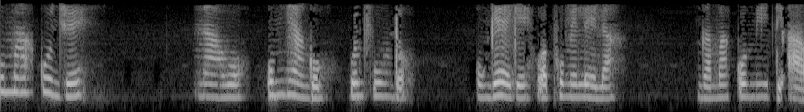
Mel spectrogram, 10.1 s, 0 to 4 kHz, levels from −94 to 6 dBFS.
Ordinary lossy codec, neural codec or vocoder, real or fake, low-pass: AAC, 16 kbps; vocoder, 22.05 kHz, 80 mel bands, WaveNeXt; fake; 3.6 kHz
